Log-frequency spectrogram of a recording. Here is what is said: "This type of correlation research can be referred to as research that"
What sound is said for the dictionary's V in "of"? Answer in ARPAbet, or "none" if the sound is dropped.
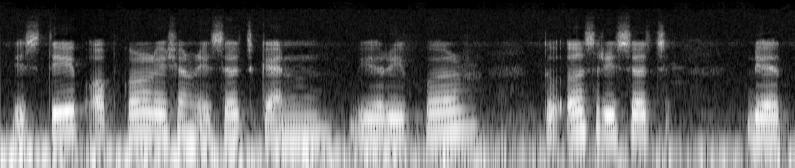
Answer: P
